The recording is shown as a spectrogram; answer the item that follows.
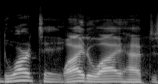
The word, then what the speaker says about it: Duarte: kelden johnson whatever dwarves he's dominican bro you got to say with a spanish kind of slang to it duarte why do i have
